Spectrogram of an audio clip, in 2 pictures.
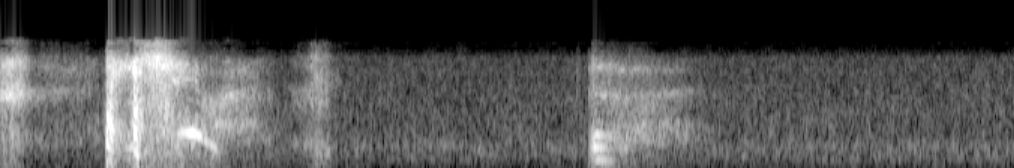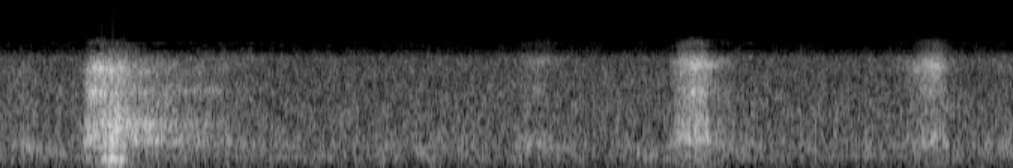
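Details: Sneezing fit, the biggest of a day of sneezing that began at work: a loud sneeze, then several smaller and stifled sneezes with quiet gaps.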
